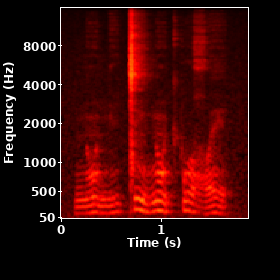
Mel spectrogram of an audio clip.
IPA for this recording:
n õ˩˧˩ n i˩˧˩ ǀ ĩ˥˩ n õ˥˩ t͡ʃʼ u˥˩ ʁʷ e˩˧˩

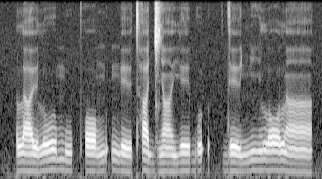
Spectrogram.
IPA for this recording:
l a˨ ɪ̯ l o˦ ʊ̯ m u˨ pʰ ɔ˨ ŋ ʊ˦ ʔ ŋ e˨ ɪ̯ tʰ ä˦˨ d͡ʑ ã˨ j e˦ b ʊ˦ ʔ | d e˨ ɪ̯ ɲ ĩ˦ l ɔ˦ l ã˨

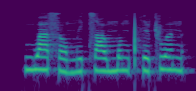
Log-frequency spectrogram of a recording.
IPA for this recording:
n̪ w ä˦ s ɤ˨˩ m i˨˦ t͡s ɑ˦ ʊ̯ m ɤ˥˨ ŋ pʰ i˨˦ ʈ͡ʂ w ə˥˨ n

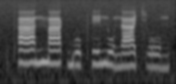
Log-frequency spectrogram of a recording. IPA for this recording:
pʰ aː˧˥ n m aː˧ k̚ b o˩ pʰ e˧˥ n o˧˩ n aː˧˥ t͡ɕ oː˧˩ m

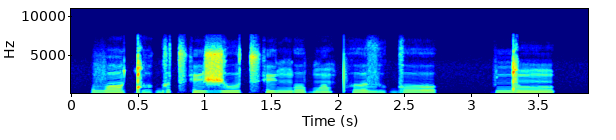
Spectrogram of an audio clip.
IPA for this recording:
β ɔ ŋ͡ǃ ɔ̤ ɡ ʊ t͡sʼ y ʒ u t͡sʼ y ŋ o b ɔ̃ pʰ ʊ ð ṳ ɡ o | ŋ͡ǃ ũ

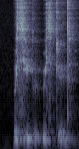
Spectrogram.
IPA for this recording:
ə sʲ e j ʉ ʔ ʉ sʲ k e d

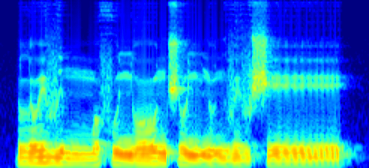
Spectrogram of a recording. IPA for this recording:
l ʊ ɪ̯ v i mː o f u ɲ oː n ʃ ʊː ɲ n u n v e v ʃ eː

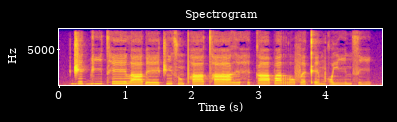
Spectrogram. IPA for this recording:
d͡ʒ e˦˨ ɡ͡b iː˦ tʰ eː˦ l aː˨ ɗ eː˨ t͡ʃ ĩ˦ s ũ˨ pʰ aː˨ tʰ aː˨˦ ɣ ɪ˨ h ɪ˨ k aː˦ p a˦ r ɔ˨ f ɛ˨ kʼ e˦ m ɡ ɔ˦ j iː˦ n s i˨

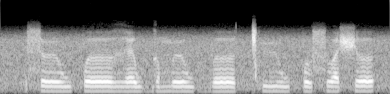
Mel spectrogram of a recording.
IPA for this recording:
s øː w p əː ɣ ɛ w ɡ ə m øː w b əː ǀʰ yː w p ə sʷ a ʃ ə

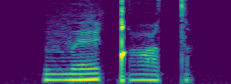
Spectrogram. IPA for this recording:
v ɛ ɡ͡ǃ ɑ t

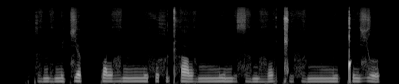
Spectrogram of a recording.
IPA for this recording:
k a̤ n a̤ n i t͡ɕ ɛ pː ʊ lˠ a̤ nː i f ʊ x ʊ ʈʰ a lˠ a̤ mː i m i̤ s a̤ m a̤ lˠ i̤ ǁ i̤ f a̤ mː i ǃ i ʑ ʊ

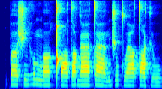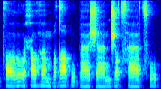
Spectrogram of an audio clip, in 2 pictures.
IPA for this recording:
p ɜ˨ ʃ i˨ ɦ ʊ˦ ŋ ʌː˨ ǃʰ ɒː˨ tˤ u˨˦ ɡ æː˦ t æː˦˨ n d͡ʒ u˦ tʷ æː˦ tˤ ʌː˦ kʲ uː˨ pʰ ɒː˨ l ʊː˦˨ ħ ɒ˦ ɦ ɜ˦ m b ʊ˨ dˤ ʌː˦ p u˦ b æː˨ ʃ æː˨ n d͡ʒ ɒ˦ t͡sʰ æː˨˦ t͡sʰ u˦

